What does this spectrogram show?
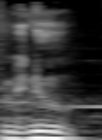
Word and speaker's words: menú: dice menudo menjo bueno la pronunciación correcta es menú pero no lo digas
